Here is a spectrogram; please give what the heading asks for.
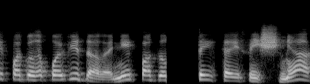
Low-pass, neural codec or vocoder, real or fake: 7.2 kHz; codec, 16 kHz, 1 kbps, FunCodec, trained on Chinese and English, 50 frames a second; fake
